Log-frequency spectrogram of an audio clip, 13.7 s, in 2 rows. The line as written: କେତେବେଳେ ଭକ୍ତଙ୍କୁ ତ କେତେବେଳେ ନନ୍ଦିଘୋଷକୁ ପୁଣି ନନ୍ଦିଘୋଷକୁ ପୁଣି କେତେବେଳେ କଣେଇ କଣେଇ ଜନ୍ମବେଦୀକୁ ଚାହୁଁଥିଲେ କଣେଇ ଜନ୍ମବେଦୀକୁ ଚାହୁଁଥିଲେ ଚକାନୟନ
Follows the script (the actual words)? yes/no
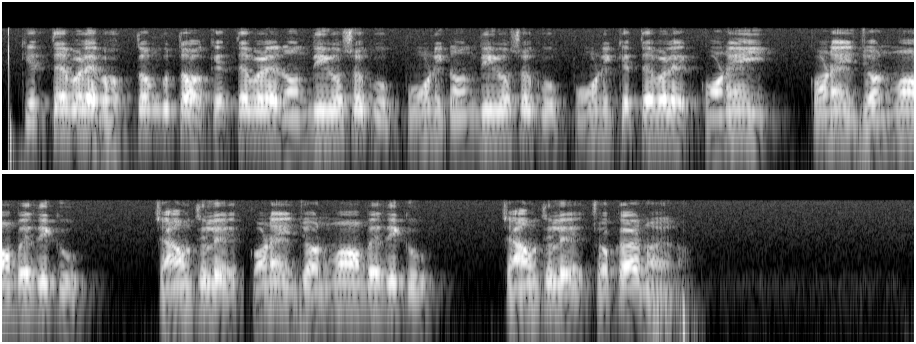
yes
